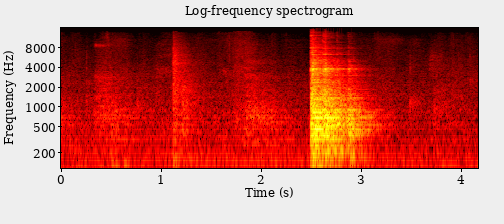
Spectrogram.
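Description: A glass is set down on a hard countertop.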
